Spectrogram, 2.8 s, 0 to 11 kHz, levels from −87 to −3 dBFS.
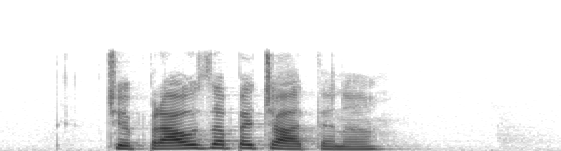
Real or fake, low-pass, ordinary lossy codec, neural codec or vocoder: real; 7.2 kHz; none; none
